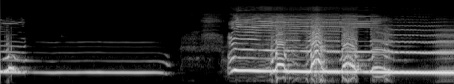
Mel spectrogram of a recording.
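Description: A puppy gives a steady, drawn-out howl, then a second howl that wavers and quavers.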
